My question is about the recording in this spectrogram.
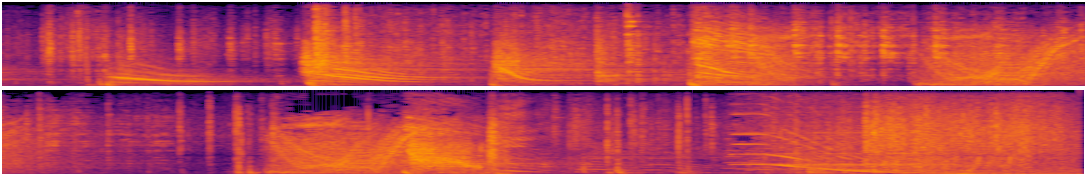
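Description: Film shoot-out sound effects over a music score: a string of sharp hits, each followed by a falling whine, with things shattering. Near the end comes one long falling tone.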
